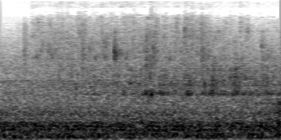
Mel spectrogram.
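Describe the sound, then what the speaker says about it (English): Liquid poured off a batch of cooked shrimp just before an ice bath, a steady splashing, running stream close by and continuous for the whole moment, with no talking. "Dump that little liquid off of them."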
